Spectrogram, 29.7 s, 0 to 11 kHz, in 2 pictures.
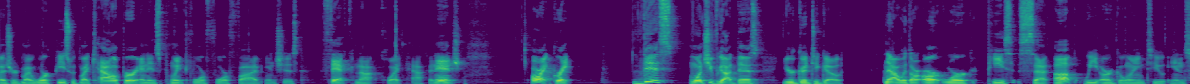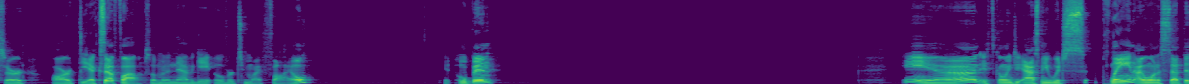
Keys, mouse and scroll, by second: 0.9 4, 1.9 5, 2.2 5, 4.8 Return, 6.3 click, 12.8 click, 13.8 click, 14.4 click, 15.7 click, 20.0 click, 22.0 click, 22.1 click.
